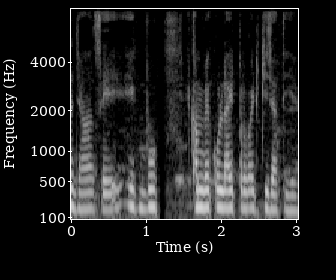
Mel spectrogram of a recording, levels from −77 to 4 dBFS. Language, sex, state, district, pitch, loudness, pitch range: Hindi, female, Uttar Pradesh, Budaun, 190 Hz, -19 LUFS, 180-200 Hz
